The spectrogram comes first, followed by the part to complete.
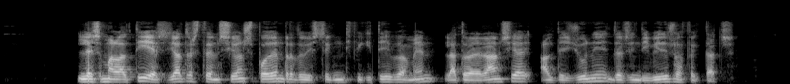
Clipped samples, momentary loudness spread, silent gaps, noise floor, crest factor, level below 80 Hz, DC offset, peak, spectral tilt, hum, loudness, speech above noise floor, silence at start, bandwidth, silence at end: under 0.1%; 10 LU; none; -64 dBFS; 18 dB; -58 dBFS; under 0.1%; -2 dBFS; -4 dB/octave; none; -19 LUFS; 44 dB; 0.8 s; 8.2 kHz; 0.6 s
